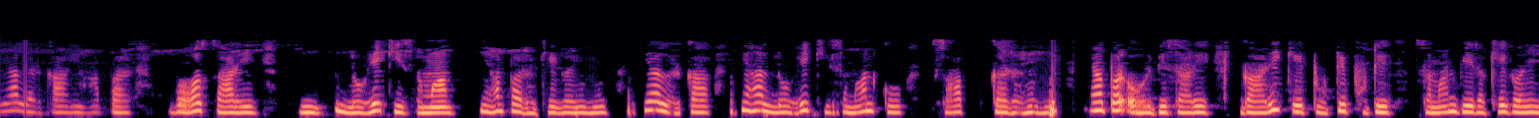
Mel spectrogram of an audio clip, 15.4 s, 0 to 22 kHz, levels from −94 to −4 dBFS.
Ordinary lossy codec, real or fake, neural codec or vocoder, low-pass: MP3, 32 kbps; real; none; 5.4 kHz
